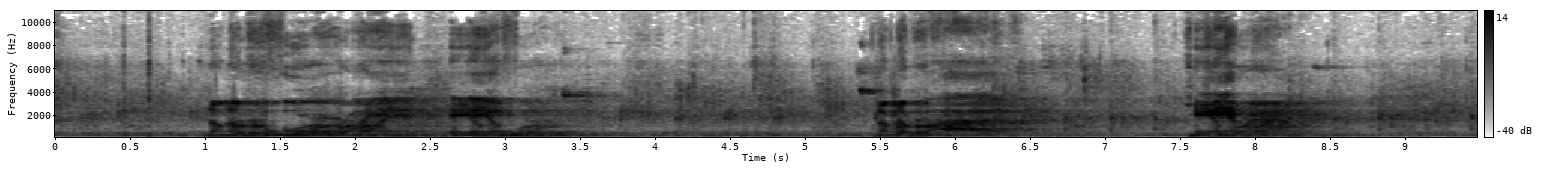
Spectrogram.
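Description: A crowd cheers and shouts in loud bursts.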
